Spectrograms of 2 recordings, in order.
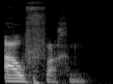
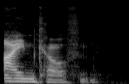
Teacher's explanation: the verbs which had the stress on their first syllable contain the prefixes auf, ein, aus, mit, zu, and an, all of which are words in their own right.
